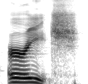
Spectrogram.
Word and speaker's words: Erich: It's pronounced Erich, like Aaron with a air. – Wait, Aaron-ch. are you being for real? – Oh, man. Like Aaron, but C-H instead of N.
